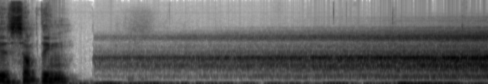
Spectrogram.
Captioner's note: ominous reverb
